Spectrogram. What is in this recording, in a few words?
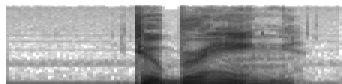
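"to bring", English, male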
